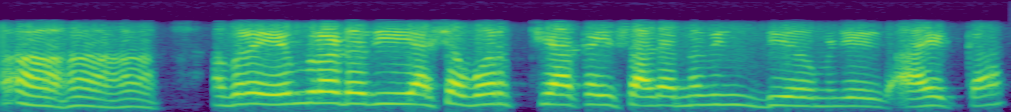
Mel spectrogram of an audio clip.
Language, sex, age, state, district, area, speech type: Marathi, female, 60+, Maharashtra, Nanded, rural, conversation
